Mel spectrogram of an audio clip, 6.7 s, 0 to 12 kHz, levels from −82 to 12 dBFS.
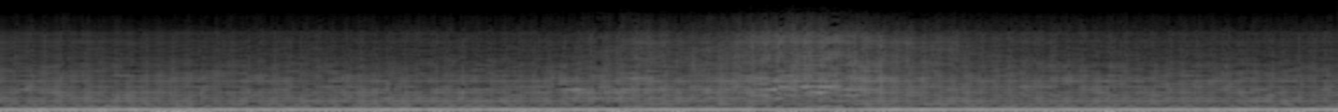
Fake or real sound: fake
